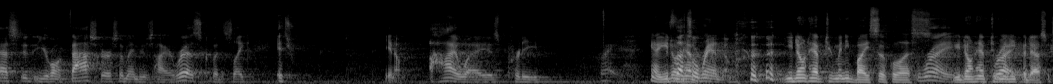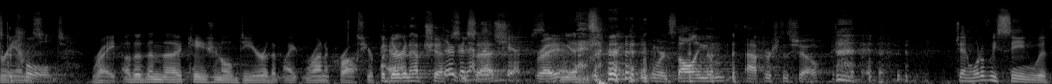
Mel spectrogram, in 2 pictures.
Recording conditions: live audience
